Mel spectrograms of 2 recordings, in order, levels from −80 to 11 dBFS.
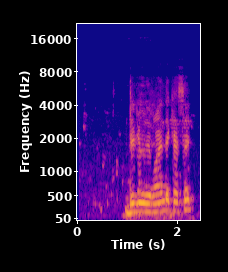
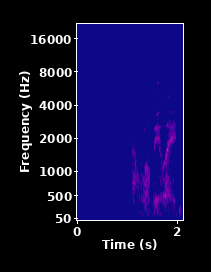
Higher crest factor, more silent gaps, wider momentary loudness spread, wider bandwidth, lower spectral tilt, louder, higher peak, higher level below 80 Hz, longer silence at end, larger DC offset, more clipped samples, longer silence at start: second, 12 dB vs 20 dB; neither; second, 7 LU vs 14 LU; second, 7.4 kHz vs 15.5 kHz; first, -7 dB/octave vs -3 dB/octave; first, -12 LUFS vs -52 LUFS; first, 0 dBFS vs -36 dBFS; first, -44 dBFS vs under -90 dBFS; about the same, 0.15 s vs 0.05 s; neither; neither; second, 0.9 s vs 1.1 s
